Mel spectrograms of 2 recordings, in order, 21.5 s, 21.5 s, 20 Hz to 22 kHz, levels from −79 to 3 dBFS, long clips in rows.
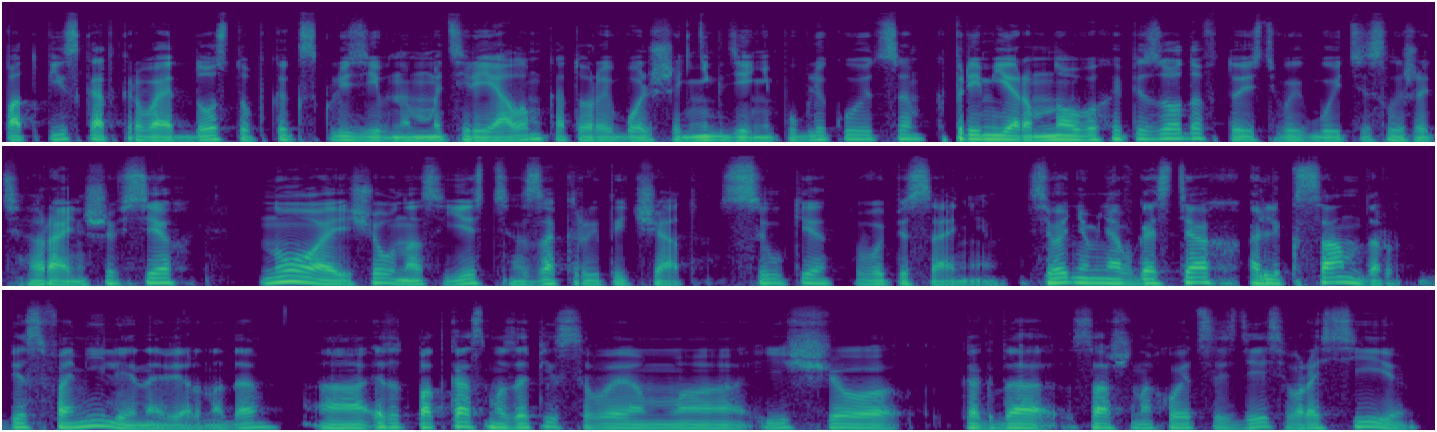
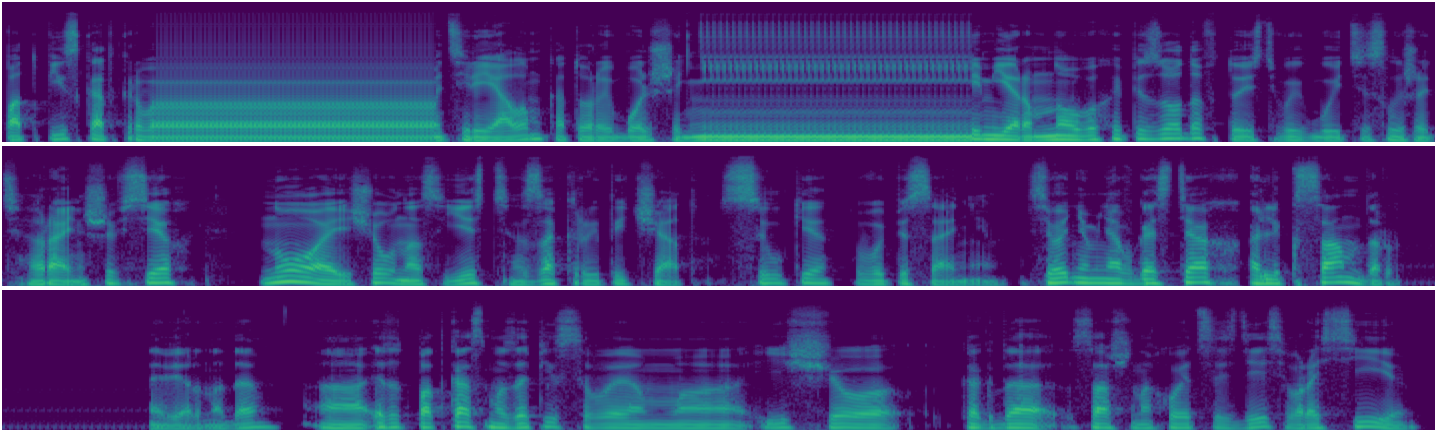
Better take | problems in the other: first | audio freezing; at 1 s for 1.5 s, at 3.5 s for 1.5 s and at 14 s for 1 s

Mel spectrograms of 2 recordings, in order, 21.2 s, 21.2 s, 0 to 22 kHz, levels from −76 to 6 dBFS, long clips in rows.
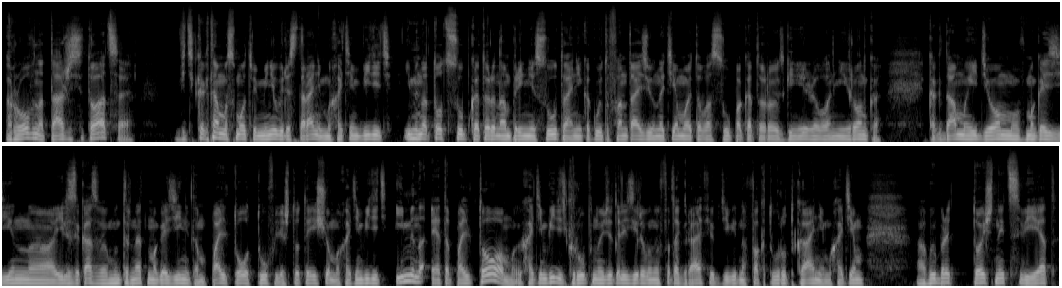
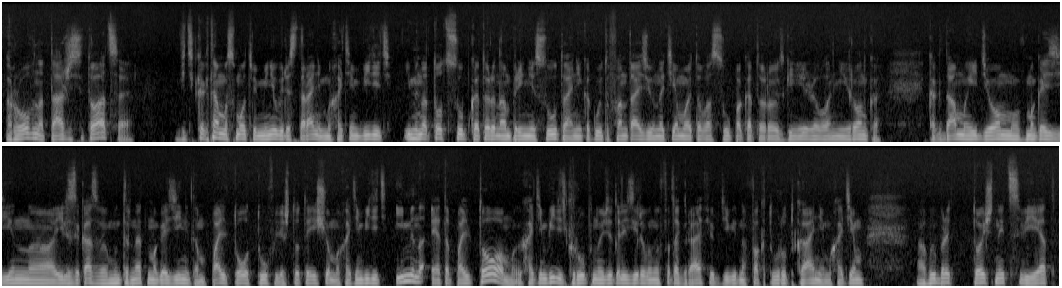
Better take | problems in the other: first | hiss; noticeable; throughout; 20 dB below the speech

